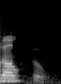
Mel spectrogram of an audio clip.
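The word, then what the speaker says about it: Hogyoku: It's H-O-G-Y-O-K-U. – Y-O-K-U? – Hogoku. – It's Y or G? – H-O-G-O-K-U.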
